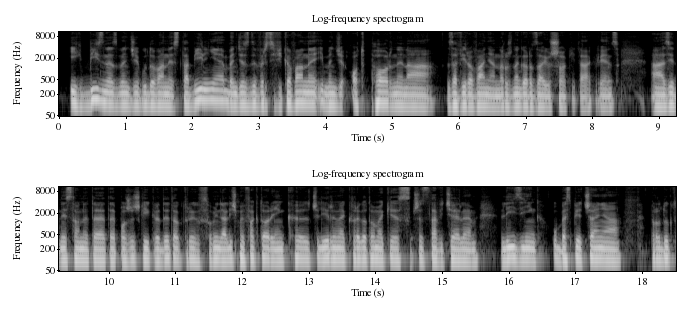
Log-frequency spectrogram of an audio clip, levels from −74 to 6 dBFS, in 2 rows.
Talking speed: 130 wpm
